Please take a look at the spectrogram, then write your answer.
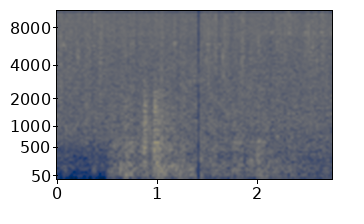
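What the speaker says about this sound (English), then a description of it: "nice and rainy." Steady heavy rain falls in Kingdom Come Deliverance II while thunder rolls through the middle, loud and enveloping, with no voices.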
